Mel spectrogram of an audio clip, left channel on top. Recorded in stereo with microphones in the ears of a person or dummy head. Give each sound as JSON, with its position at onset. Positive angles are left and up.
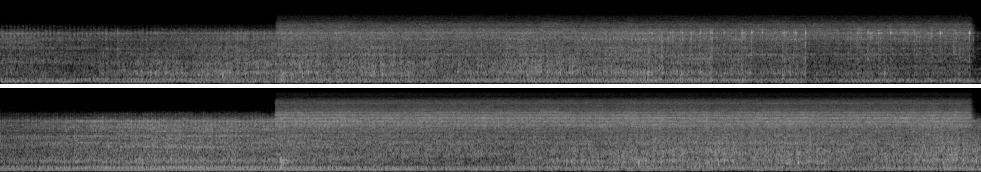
{"t": 2.8, "sound": "a running tap", "side_deg": -75, "distance_m": 1.8}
